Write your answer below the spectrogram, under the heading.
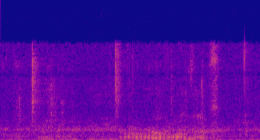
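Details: Family pug Bambi, a female, making her unusual noise at mealtime: a quick wavering, pulsing whine in the second half, following soft chewing clicks.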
